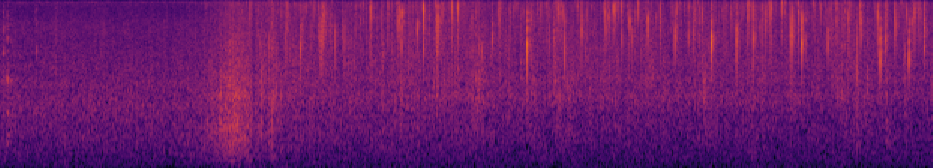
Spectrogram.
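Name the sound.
rain falling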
